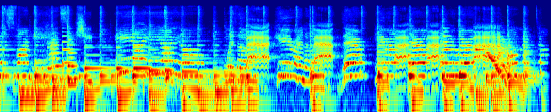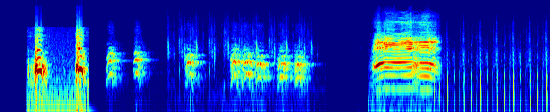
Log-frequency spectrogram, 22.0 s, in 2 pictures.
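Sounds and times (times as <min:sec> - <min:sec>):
goat bleating: 0:04.9 - 0:05.6, 0:06.2 - 0:06.8, 0:07.8 - 0:10.3, 0:18.4 - 0:19.9
dog barking: 0:11.6 - 0:17.4.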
